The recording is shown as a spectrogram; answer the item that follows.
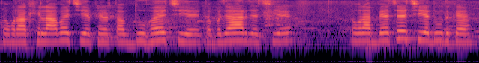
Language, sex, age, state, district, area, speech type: Maithili, female, 60+, Bihar, Madhepura, rural, spontaneous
